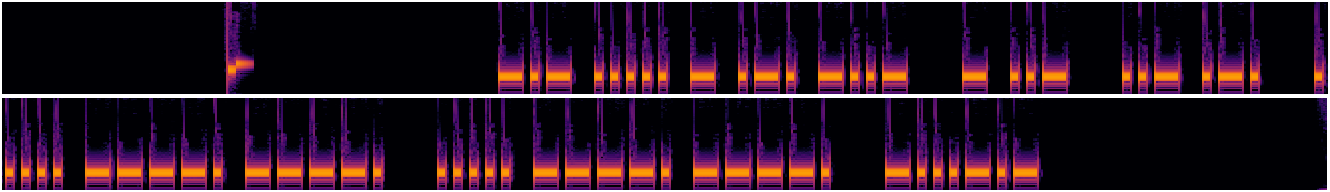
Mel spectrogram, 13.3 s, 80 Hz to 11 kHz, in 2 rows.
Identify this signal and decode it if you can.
Morse code, heard as a keyed tone, about 32 wpm, 700 Hz. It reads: K5TRX TU UR 599 599 <BK>
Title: SOTA QSO Practice 30wpm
